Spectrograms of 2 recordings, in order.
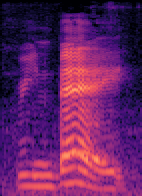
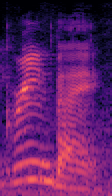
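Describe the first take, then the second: First: The stress falls on the second word. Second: The stress falls on the first word. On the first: The speaker calls it wrong. "the second part of word, uh, two word phrases... He always says it weirdly" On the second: The speaker calls it right. "I say Green Bay"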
